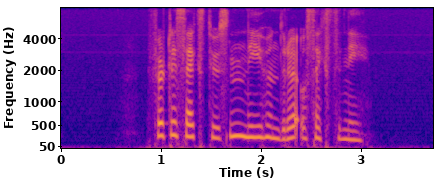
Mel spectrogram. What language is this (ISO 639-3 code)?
nor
